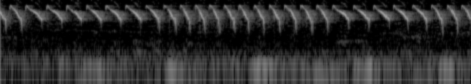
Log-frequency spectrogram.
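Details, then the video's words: Canary in full song, a long single-breath phrase with sharp bursts, used as tutor song for young canaries: a fast run of high descending whistled notes, about two per second, repeating evenly for nearly five seconds. "KENARI GACOR NEMBAK TAJAM , DURASI PANJANG SATU NAFAS || CUIT CUIT MASTERAN KENARI PAUD AGAR BUNYI"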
